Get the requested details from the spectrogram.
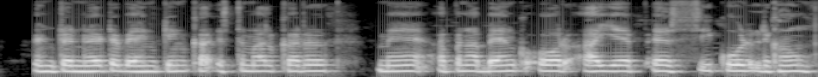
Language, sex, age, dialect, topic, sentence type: Hindi, male, 25-30, Kanauji Braj Bhasha, banking, statement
